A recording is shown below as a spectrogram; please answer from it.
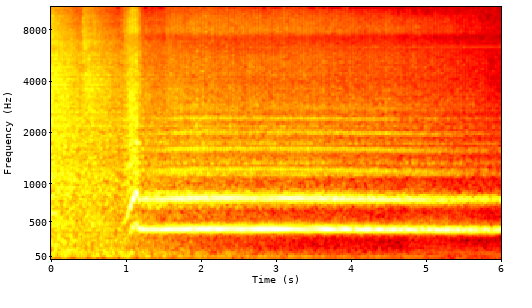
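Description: Dramatic background score: a brief swish, then a single note slides up about a second in and holds steady as a sustained tone.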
